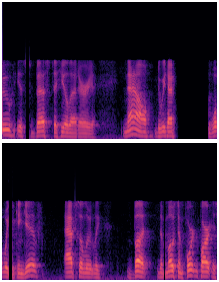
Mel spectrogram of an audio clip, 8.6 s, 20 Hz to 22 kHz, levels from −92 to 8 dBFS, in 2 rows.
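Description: At 0.46 s the sound cuts abruptly to dead silence and back at 0.54 s. This is an 80 ms block of digital silence. The edges are hard, so the hole sounds like a short abrupt gap. The playback stage filled that stretch with zeros, most plausibly because the output buffer wasn't supplied in time, and there was no fade in or out.

Just before "do we", from 2.96 to 3.02 s, there is a brief smeared stretch. This is a short concealed packet loss: about 40 ms of audio never reached the decoder, and the receiver extended the preceding sound to bridge it before blending back. After "do we" the same wobble recurs twice, at 3.26 to 3.30 s and 3.36 to 3.40 s, each covering roughly 20 ms of lost audio.

From 3.42 s the sound turns into a fading synthetic continuation, then roughly 0.6 s of silence, and real audio only returns at 4.14 s. About 0.7 s is missing outright. This is a long network dropout, likely packets ceasing to arrive for that whole stretch, with concealment giving up once the fill had decayed.

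Further blocks of digital silence follow with the same hard edges: 80 ms at 4.42 to 4.50 s, a short 20 ms gap at 5.74 to 5.76 s, and 40 ms at 7.52 to 7.56 s. Throughout, the audio is band-limited with nothing above 4 kHz, which fits a narrowband telephone codec such as G.711.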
